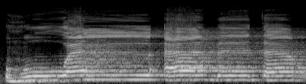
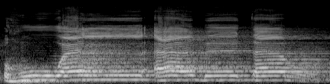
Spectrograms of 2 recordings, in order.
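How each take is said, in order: The two takes are said the same way.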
